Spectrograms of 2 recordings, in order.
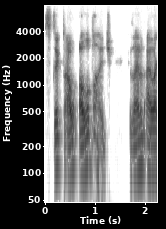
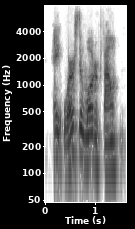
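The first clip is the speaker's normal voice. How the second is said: put-on heavily laid-on Midwestern accent; 3 dB louder than usual. Recalling a first day in the United States, trying to sound Midwestern. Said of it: "I was trying to sound very Midwestern".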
